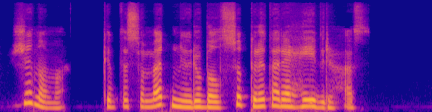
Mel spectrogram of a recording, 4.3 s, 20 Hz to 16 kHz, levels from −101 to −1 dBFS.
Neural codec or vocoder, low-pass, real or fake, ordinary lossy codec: codec, 44.1 kHz, 2.6 kbps, DAC; 14.4 kHz; fake; MP3, 96 kbps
